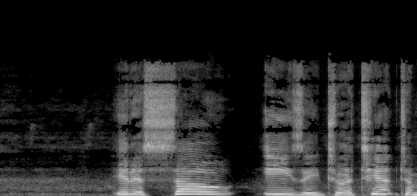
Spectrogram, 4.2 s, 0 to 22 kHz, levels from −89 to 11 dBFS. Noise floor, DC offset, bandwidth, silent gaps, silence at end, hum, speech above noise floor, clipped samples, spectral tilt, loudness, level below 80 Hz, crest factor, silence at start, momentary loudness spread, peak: -46 dBFS; under 0.1%; 15.5 kHz; none; 0 s; none; 32 dB; under 0.1%; -3 dB/octave; -14 LUFS; -56 dBFS; 16 dB; 1.15 s; 8 LU; 0 dBFS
